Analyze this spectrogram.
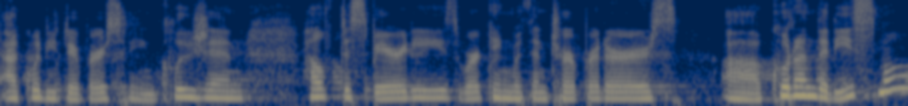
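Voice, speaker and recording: With an American accent, a woman talks at a moderate pace in a normal speaking voice. Her fairly low pitch follows fairly even intonation. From US, Hmong American community. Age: young. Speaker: pharmacy professor. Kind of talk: conference presentation. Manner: frequent fillers, uh and um.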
